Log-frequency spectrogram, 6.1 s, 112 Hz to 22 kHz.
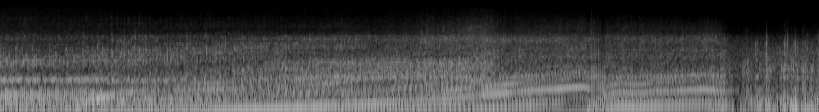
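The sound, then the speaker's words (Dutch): A loud Lamborghini engine, a 650 hp 4-liter Audi RS6 unit from the Volkswagen Group, revs up in one long rising climb, briefly drops, then surges again before easing off. No one speaks over the growl. “Maar 650 pk is best genoeg. 4 liter ja, het zijn gewoon Audi RS6-blokken.”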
